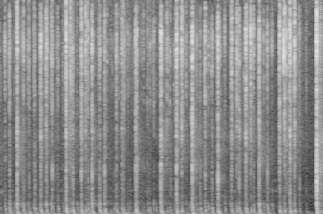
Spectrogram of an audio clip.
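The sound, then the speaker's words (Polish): Rapid, steady typing into a notepad program on a laptop keyboard, demonstrating how noisy its keys are, with dense clicking keystrokes in quick irregular bursts and a slightly louder key press near the end. No talking. “Ja mogę zademonstrować, jak wygląda pisanie na tej klawiaturze.”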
